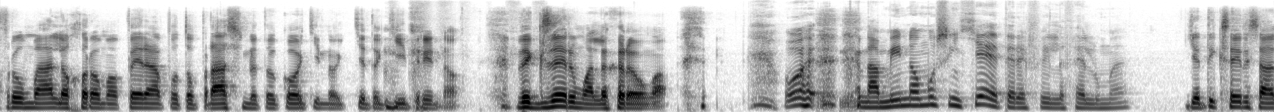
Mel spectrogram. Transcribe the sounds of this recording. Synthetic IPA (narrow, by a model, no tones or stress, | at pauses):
vɾumeɐlo̞xɾo̞mɐpe̞ɾɐːpo̞t̪o̞pɾɐsino̞t̪o̞ko̞cino̞ce̞t̪o̞cit̪ɾino̞̰ | ðe̞ŋɡze̞ɾumɐlo̞xɾo̞̰mɐ̰ | onɐmino̞mosiɲçet̪eɾefileθe̞lume̞ | ʝɐt̪ikse̞ɾisɐ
